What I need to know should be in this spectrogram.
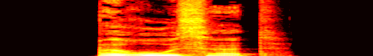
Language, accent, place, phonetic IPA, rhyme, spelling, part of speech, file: German, Germany, Berlin, [bəˈʁuːsət], -uːsət, berußet, verb, De-berußet.ogg
- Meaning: second-person plural subjunctive I of berußen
